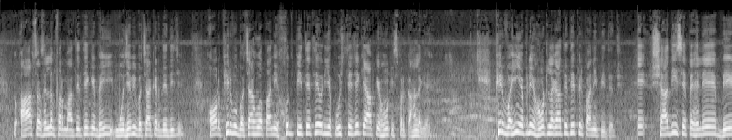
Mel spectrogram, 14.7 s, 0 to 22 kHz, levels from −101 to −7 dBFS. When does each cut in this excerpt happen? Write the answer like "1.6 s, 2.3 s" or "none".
12.8 s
